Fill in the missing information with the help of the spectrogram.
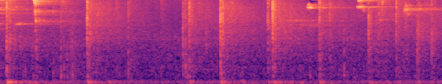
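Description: Volleyballs being struck and bouncing on the indoor court floor: a run of sharp smacks and thuds about two a second, with a few short high squeaks near the end.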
